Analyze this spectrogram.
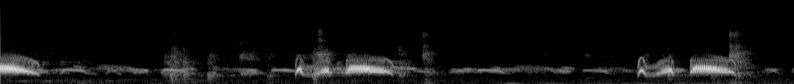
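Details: Spotted dove call, male and female, for stirring up males in decoy training: repeated low two-part coos, a stuttered note then a long husky one, mixed with clicks, knocks and soft background cooing.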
